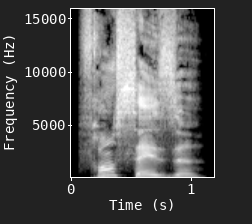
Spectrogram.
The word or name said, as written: francaise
